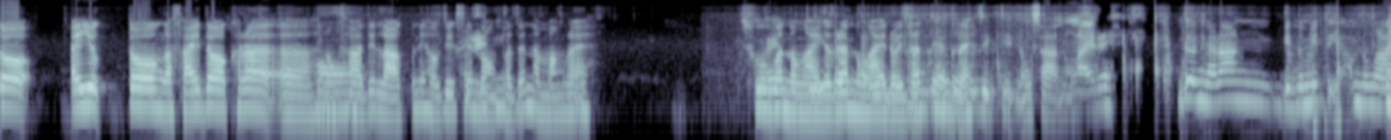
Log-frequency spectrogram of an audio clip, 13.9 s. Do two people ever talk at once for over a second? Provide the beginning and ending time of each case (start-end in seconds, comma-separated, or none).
7.5-9.7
